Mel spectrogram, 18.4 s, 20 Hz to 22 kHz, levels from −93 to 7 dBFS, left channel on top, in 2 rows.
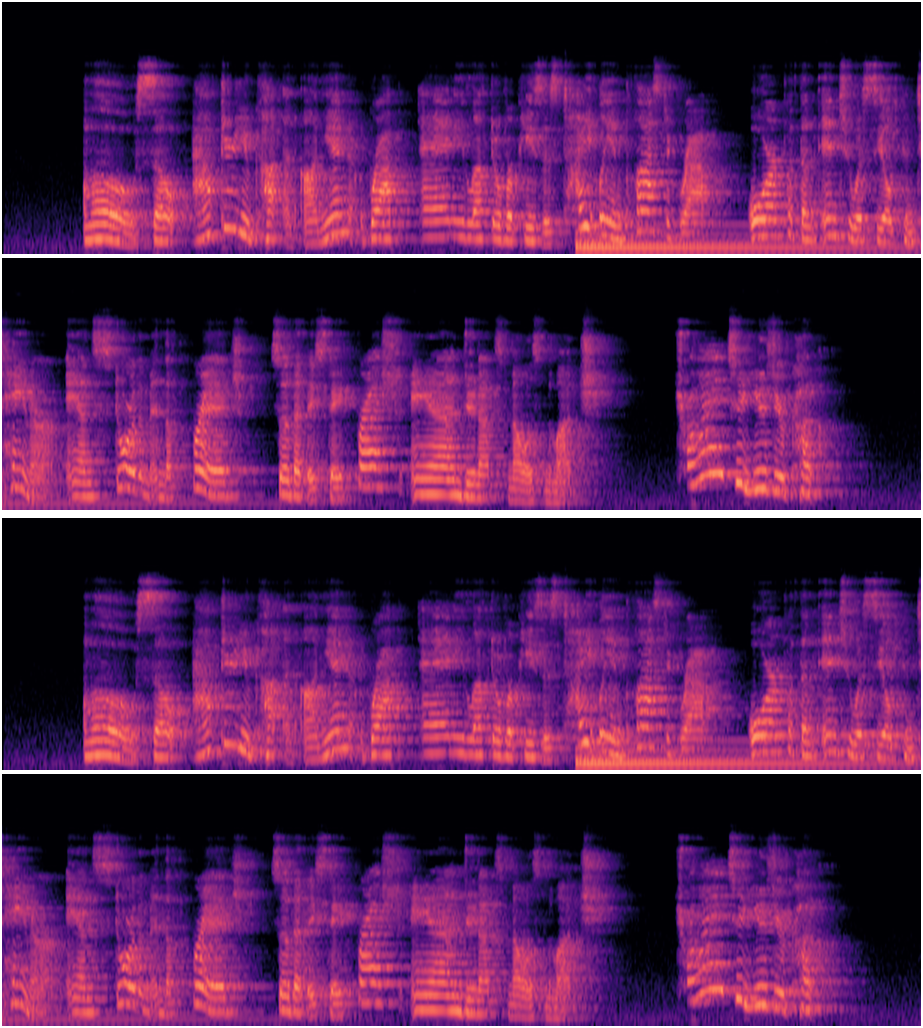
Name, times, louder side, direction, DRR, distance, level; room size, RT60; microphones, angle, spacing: voice 1, 0.8-7.1 7.5-11.6 11.9-15.2 15.9-17.4, left 2 dB, 25° left, 6 dB, 0.9 m, -26 dB
sound 1, 5.7-10.9, equal, 85° left, 2.2 m, -34 dB
30.0 x 21.5 x 2.3 m, 0.84 s
head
